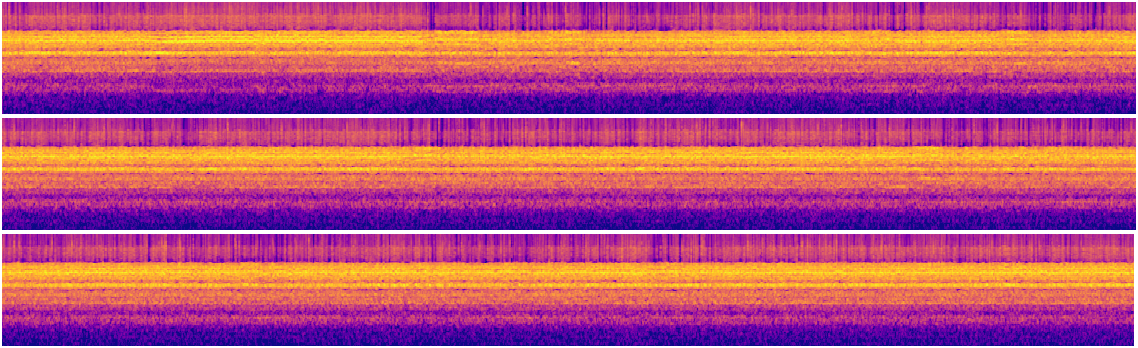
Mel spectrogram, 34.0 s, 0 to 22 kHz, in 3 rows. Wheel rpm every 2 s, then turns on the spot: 230, 230, 220, 230, 230, 230, 230, 230, 230, 230, 230, 230, 230, 230, 230, 230, 230.
none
